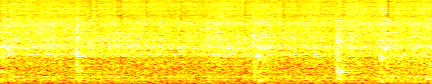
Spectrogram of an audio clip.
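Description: Onions fry and caramelize in a pan with a soft, steady sizzle. Occasional faint clinks of a utensil stirring come through every second or so.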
